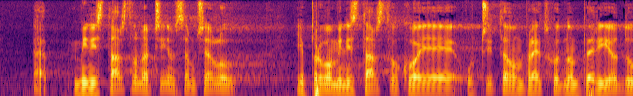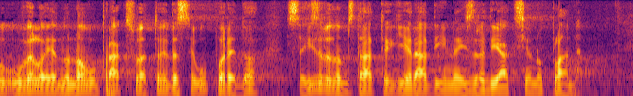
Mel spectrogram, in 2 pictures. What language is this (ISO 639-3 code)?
srp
